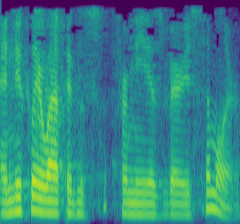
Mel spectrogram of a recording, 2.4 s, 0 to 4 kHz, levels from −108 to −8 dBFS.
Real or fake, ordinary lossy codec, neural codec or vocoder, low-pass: fake; MP3, 16 kbps; autoencoder, 48 kHz, 128 numbers a frame, DAC-VAE, trained on Japanese speech; 3.6 kHz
